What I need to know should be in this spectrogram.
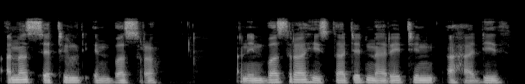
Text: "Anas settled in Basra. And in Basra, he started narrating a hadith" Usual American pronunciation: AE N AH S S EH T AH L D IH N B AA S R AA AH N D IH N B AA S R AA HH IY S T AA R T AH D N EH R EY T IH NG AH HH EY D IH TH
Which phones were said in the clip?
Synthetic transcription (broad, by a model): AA N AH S S EH T AH L D IH N B AA S R AA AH N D IH N B AA S R AA HH IY S T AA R T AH D N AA R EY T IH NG AH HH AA D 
